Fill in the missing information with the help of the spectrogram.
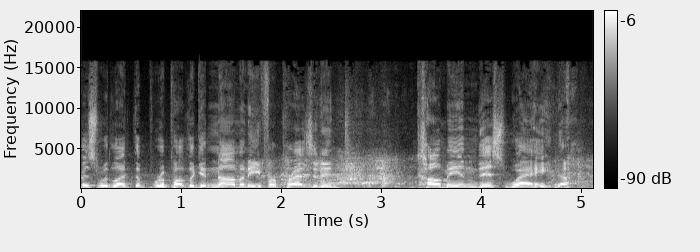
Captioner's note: laughter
